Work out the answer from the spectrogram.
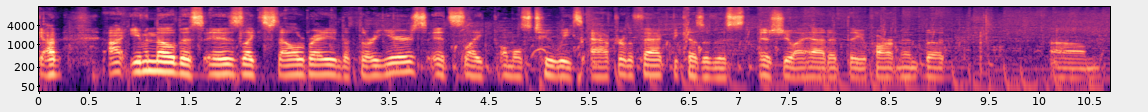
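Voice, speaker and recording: A male streamer chatting casually while playing a game, rambling and correcting himself, sounding tired and a little hoarse. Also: recorded from a distance. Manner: rambling, self-correcting, low-key. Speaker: Twitch streamer. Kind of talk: casual live-stream gaming chat.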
